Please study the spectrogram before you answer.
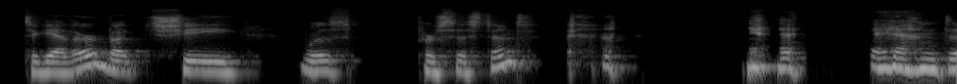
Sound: laughs

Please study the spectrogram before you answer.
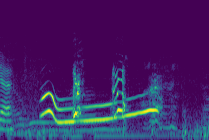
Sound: more whale noises

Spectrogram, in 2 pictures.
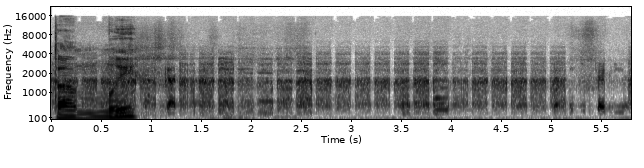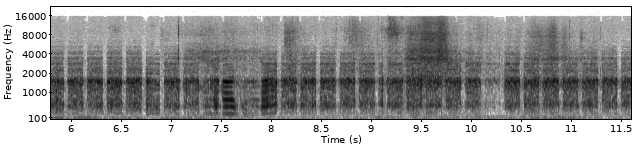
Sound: laugh

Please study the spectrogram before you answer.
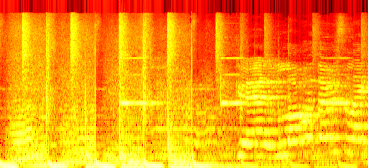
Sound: phone beeping

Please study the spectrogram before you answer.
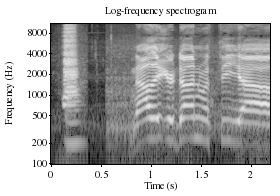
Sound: honking

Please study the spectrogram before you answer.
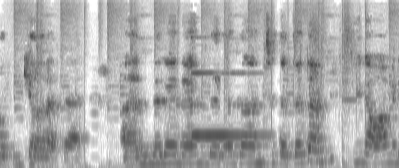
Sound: hums; ding

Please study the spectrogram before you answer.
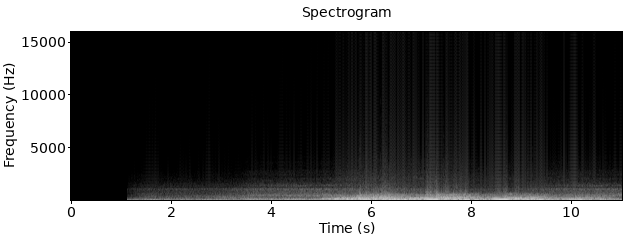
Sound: sound of underwater monster

